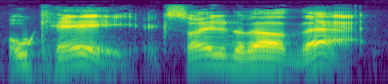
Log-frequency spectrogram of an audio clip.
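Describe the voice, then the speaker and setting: A man talking casually about comics on a podcast, giving brief replies and steady explanations. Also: medium pitch, a little slow, dry recording, lo-fi sound.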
